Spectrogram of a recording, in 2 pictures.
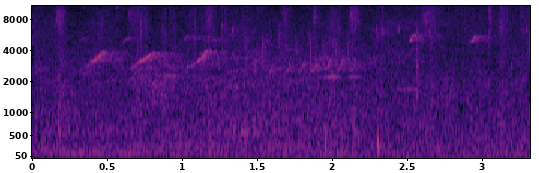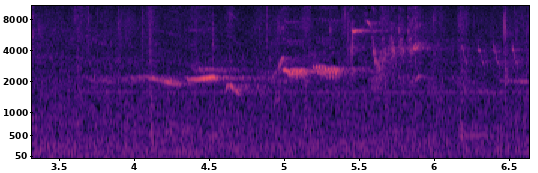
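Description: Birds chirping over a faint outdoor background hiss: three quick rising chirps about half a second in, then a short run of chirps around four to five seconds in.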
